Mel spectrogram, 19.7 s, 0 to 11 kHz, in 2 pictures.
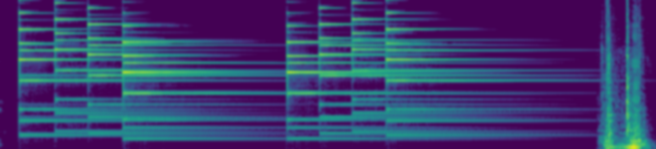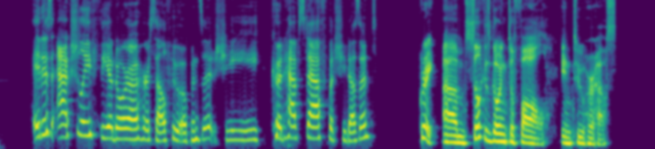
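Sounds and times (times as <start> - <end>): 
melodic doorbell chime playing a four-note sequence: 0.3 - 8.9
speech: 10.4 - 19.1.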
